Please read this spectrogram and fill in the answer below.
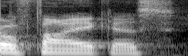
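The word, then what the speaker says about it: Ophiuchus: how do you now there's two ways to pronounce it yeah both of those two i've heard those two and i prefer ophiacus because it's correct okay so i have a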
